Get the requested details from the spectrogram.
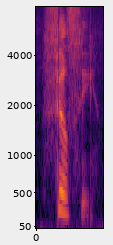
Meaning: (adjective) 1. Covered with filth; very dirty 2. Obscene or offensive 3. Very unpleasant or disagreeable 4. Angry; upset; severely annoyed; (verb) To make very dirty; to saturate something with dirt
- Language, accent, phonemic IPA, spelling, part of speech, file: English, US, /ˈfɪlθi/, filthy, adjective / verb, En-us-filthy.ogg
